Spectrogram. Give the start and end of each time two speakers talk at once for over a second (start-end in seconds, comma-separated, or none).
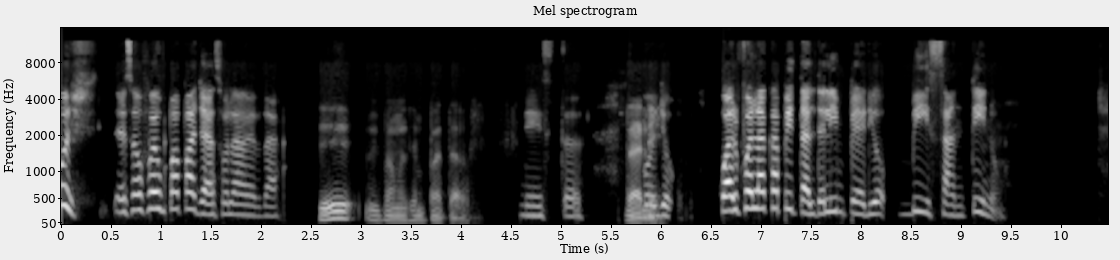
none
